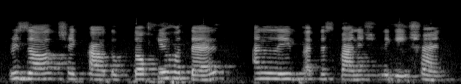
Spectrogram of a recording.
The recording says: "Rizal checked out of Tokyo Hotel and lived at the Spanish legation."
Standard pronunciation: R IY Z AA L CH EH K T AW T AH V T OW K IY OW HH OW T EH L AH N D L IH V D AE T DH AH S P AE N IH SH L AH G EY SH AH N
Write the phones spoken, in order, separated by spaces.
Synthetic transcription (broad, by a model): R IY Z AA L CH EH K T AW T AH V T OW K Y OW HH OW T EH L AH N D L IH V AH T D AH S P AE N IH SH L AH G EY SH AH N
